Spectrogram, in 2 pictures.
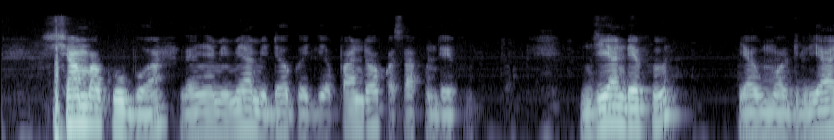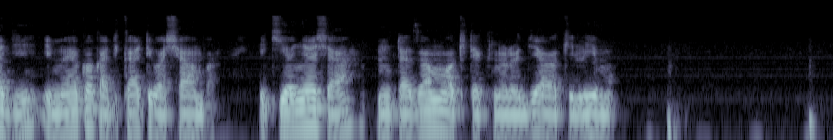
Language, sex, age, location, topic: Swahili, male, 18-24, Nairobi, agriculture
